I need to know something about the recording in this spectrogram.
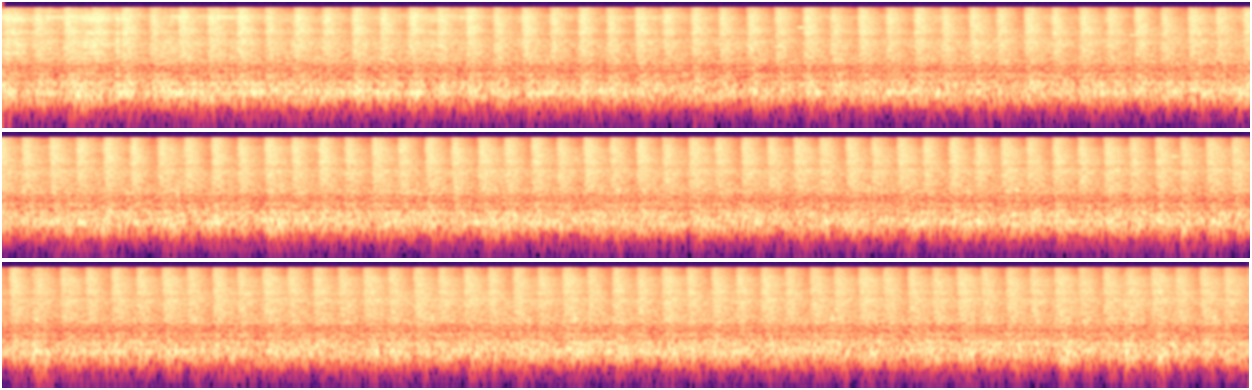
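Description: Steel wheels rumble and clatter on the rails.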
